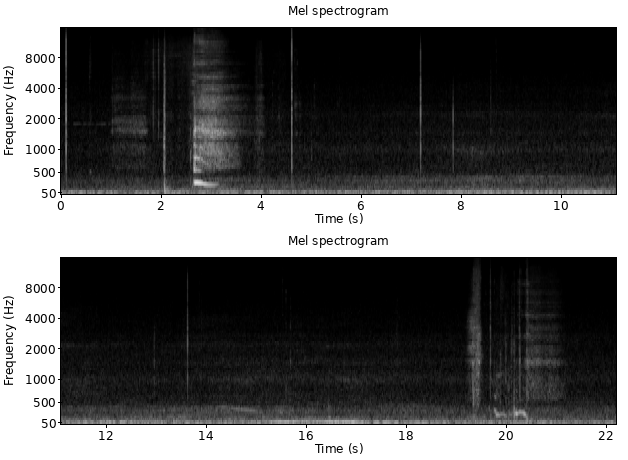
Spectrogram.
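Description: A young woman speaks briefly and softly close by.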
